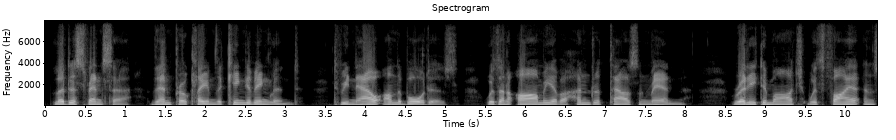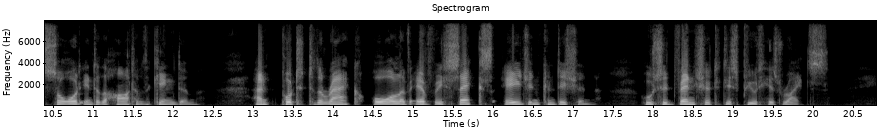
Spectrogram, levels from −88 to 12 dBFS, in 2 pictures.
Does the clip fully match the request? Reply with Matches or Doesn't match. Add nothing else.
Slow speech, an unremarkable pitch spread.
Doesn't match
